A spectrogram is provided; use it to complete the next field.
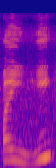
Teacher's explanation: یا مشدد سے پہلے قاف کے ساتھ سختی سے ملائیں گے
